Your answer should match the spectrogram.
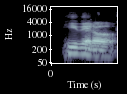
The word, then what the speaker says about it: Giddel: Quiero saber cómo se pronuncia tu, mi querido, cómo se pronuncia tu apellido, el Hidel. Mira, mira, mi nombre es Hidel. Hidel es mi segundo nombre. Hidel.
